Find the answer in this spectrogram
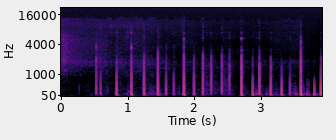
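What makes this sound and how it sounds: A wooden object is tapped in a quick, uneven run of about 22 short, dry knocks. The knocks are soft, low and hollow-sounding, and each one dies away almost instantly, with a faint hiss at the start.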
